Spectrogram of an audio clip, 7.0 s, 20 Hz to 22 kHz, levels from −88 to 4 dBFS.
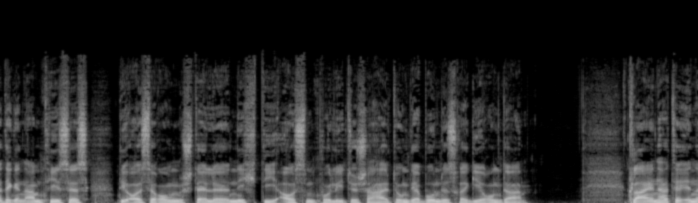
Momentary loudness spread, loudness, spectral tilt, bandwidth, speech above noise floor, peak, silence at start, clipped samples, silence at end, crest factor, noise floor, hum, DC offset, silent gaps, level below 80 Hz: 7 LU; -22 LUFS; -5 dB/octave; 16.5 kHz; 34 dB; -6 dBFS; 0 s; under 0.1%; 0 s; 16 dB; -55 dBFS; none; under 0.1%; none; -48 dBFS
